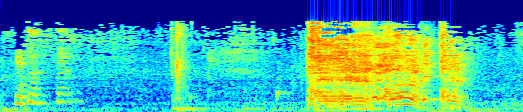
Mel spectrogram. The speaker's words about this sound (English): And now I've officially laughed so much that I'm sending myself into coughing fits, and it's awesome.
